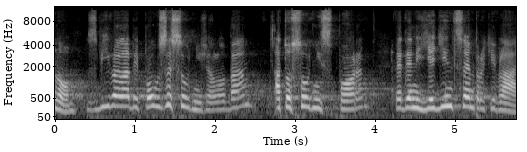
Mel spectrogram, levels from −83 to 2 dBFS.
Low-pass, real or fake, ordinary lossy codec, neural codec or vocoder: 10.8 kHz; real; Opus, 24 kbps; none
